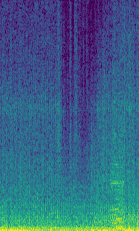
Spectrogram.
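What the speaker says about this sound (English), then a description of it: "do you not see you getting shot at?" War Thunder battle gunfire, a dense, continuous roar of shots and rumbling explosions heard alone at steady loudness.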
